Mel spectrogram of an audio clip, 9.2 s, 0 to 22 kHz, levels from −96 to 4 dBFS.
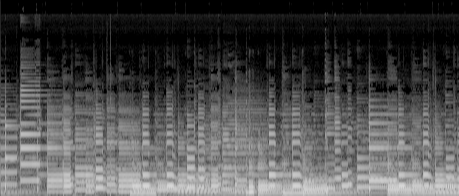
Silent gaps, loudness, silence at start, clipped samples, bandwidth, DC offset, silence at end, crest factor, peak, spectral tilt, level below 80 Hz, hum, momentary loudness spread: none; -19 LUFS; 0 s; under 0.1%; 6 kHz; under 0.1%; 0 s; 14 dB; -4 dBFS; -10 dB/octave; -30 dBFS; none; 6 LU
